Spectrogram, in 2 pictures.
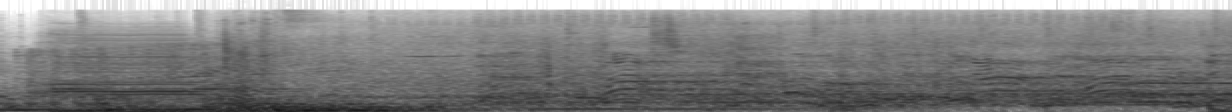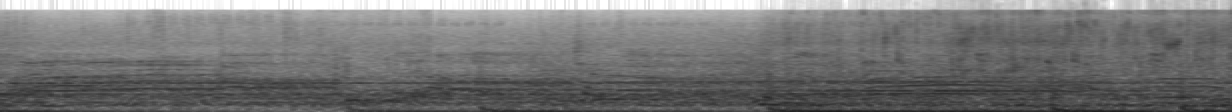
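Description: Tense horror film score with a deep low drone and high tones that rise and fall; it gets suddenly louder about ten seconds in.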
